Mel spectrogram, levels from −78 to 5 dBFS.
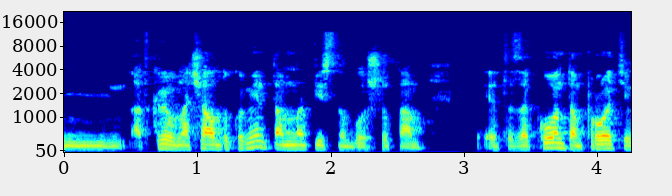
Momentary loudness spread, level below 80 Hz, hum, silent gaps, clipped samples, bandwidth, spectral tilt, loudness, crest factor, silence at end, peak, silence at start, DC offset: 11 LU; -66 dBFS; none; none; under 0.1%; 12.5 kHz; -5.5 dB/octave; -28 LUFS; 20 dB; 0 s; -8 dBFS; 0 s; under 0.1%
